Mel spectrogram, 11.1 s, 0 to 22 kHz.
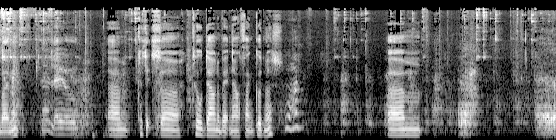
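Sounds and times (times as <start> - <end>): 
speech: 0.0 - 5.8, 7.7 - 8.6, 9.2 - 9.7, 10.7 - 11.1
dogs play-fighting in a garden with rough growls and snarls: 1.3 - 2.0, 6.5 - 11.1.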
